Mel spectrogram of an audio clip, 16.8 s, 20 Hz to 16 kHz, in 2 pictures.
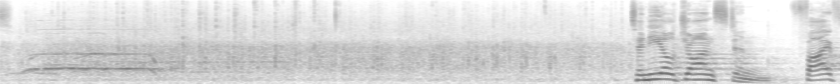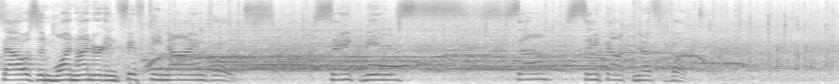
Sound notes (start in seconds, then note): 3.8 applause; 14.0 cheers and Applause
